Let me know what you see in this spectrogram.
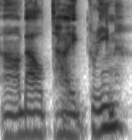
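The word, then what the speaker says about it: Biel-Tan Green: And I'm doing Baltai green, that's the way you pronounce it, as a shade.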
